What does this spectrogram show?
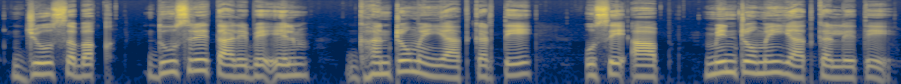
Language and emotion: Urdu, neutral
